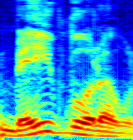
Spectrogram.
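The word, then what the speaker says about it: 美国: 미국을 메이구어라고 그래요. 메이구어? 미국. 그래서 미가 메이? 아름다운 미자가 메이로 발음 나고 메이. 국이 구어. 메이구어.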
